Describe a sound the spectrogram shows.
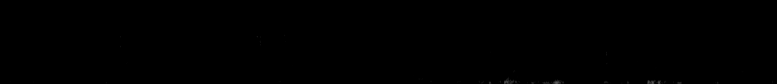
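A paintbrush swishes and scratches over a rough surface.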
